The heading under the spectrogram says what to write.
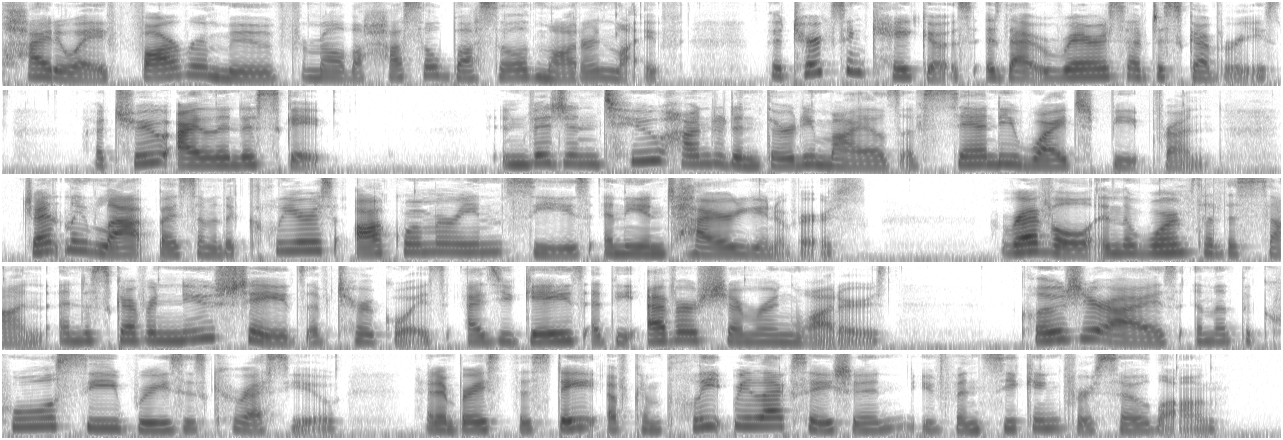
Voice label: ADK A51 Tube Preamp, Voiceover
